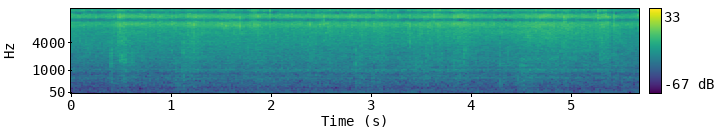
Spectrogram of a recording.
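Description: Zucchini noodles and vegetables fry in a pan with a soft, steady sizzle, an even hiss with faint pops throughout, fairly quiet and unbroken, with no speech.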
